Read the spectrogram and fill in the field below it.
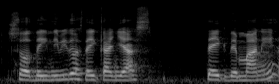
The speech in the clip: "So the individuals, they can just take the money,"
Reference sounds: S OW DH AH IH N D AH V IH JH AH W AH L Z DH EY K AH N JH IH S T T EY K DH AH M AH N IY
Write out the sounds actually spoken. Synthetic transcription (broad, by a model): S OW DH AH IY N D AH B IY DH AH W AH Z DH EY K AH N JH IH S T T EY K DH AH M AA N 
